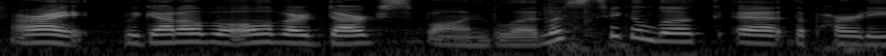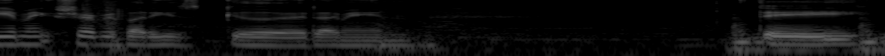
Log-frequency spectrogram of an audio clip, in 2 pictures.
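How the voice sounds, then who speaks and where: A young woman hosting a let's play chats casually through a video game, thinking aloud and correcting herself as she goes. Her voice is fairly low and creaky, with a little hiss or hum in the recording.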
